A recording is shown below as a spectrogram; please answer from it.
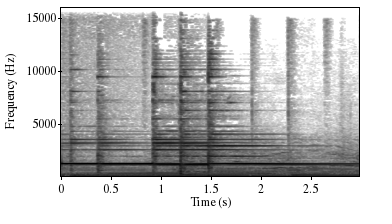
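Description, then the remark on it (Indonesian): A school bell rings for the second recess break with several quick, slightly uneven strikes, its bright tones overlapping and sustaining before easing off at the end. Loud, with no voices. “Sampai di sekolah, terdengar lonceng jam istirahat kedua.”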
